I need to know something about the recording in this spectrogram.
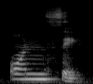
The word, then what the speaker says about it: once: Eh bien, le numéro 11, ça s'écrit presque comme en français, mais on change le Z par un C et on prononce le E final. Once.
